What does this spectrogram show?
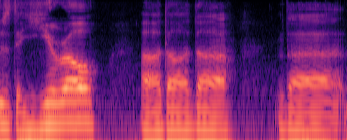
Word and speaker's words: gyro: like other meats too so it's pronounced Euro yeah Euro not not gyro hero that is far smarter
